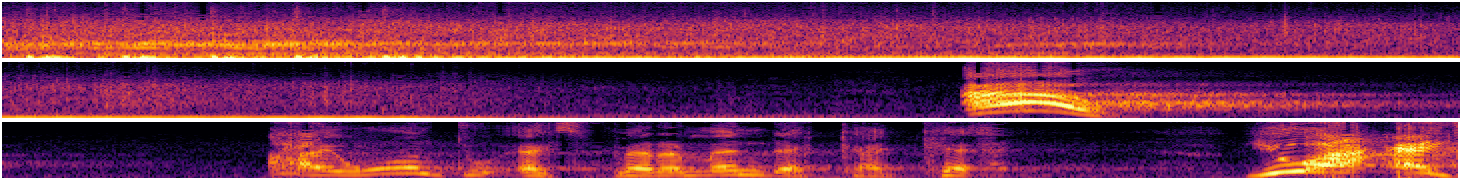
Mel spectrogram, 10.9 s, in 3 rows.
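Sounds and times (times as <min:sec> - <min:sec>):
crowd clapping: 0:00.0 - 0:05.8
low droning hum: 0:00.0 - 0:06.0
speech: 0:08.1 - 0:10.9.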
